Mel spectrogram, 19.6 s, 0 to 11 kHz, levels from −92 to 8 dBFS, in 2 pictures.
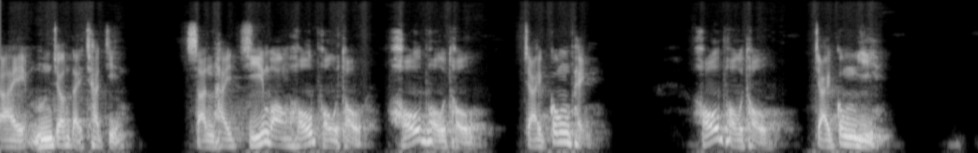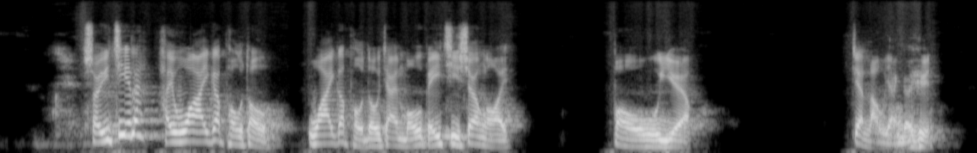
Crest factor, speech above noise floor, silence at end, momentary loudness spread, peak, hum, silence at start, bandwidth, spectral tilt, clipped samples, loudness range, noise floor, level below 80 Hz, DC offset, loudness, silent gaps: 14 dB; 72 dB; 0.35 s; 11 LU; 0 dBFS; none; 0 s; 11 kHz; -5 dB/octave; under 0.1%; 4 LU; -84 dBFS; -52 dBFS; under 0.1%; -13 LUFS; none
